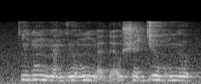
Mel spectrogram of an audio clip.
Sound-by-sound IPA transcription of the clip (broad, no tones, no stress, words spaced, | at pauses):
cĩɗõ ŋæ̃ɡẽə̯ɾũ ŋæ̰ɗæ̰ʊ̯ʃæɟeə̯ mĩə̯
